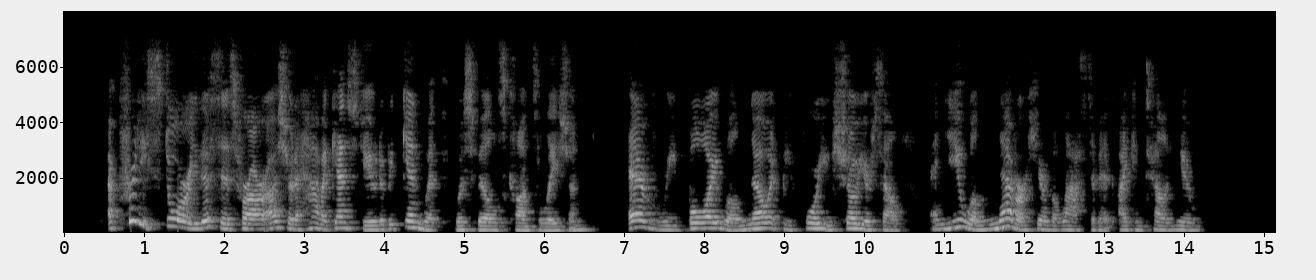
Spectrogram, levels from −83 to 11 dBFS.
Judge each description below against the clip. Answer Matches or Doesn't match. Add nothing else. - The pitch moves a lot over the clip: Matches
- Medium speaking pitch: Matches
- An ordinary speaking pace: Matches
